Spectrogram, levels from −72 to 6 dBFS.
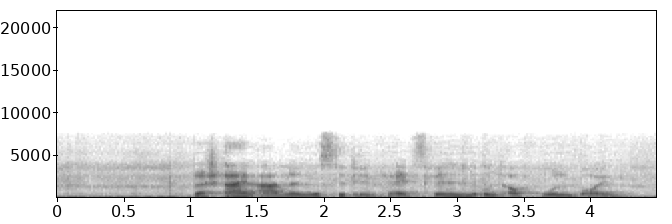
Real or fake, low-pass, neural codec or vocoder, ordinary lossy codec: fake; none; codec, 16 kHz, 0.8 kbps, ZipCodec; none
